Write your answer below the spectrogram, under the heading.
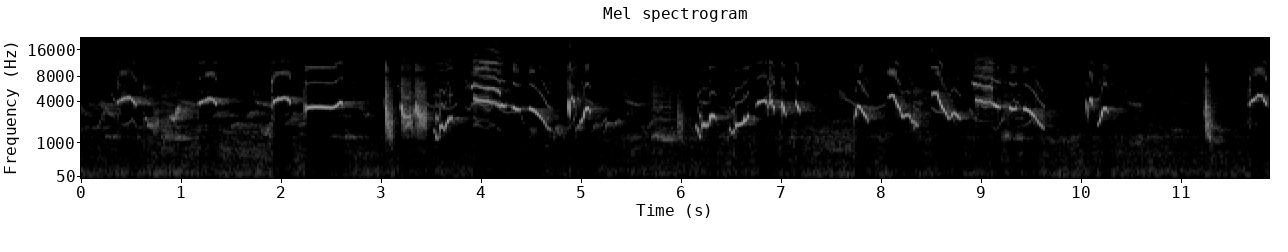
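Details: Lure song of a white-rumped shama meant to prompt other birds of any age to sing: a rapid, varied stream of loud whistles, sharp up-and-down sweeps and chattering notes with few pauses.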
